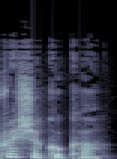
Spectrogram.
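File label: "pressure cooker", British English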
